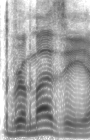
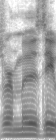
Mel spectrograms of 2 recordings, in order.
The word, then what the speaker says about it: Remuzzi: Remuzzi, is that how you say your last name? It's Remuzzi. It rhymes with fuzzy, but everyone says Remuzzi when they look at it.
